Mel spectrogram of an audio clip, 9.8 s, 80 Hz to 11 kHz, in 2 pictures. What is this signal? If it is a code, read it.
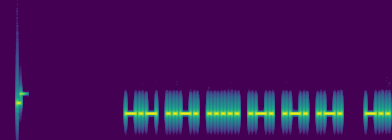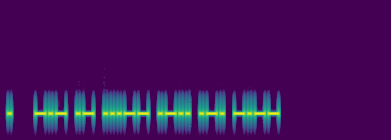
Morse code, heard as a keyed tone, about 28 wpm, 700 Hz. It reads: KF5RRR DE KA3LRY
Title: USA Callsign DE Callsign - 6 Characters - 28wpm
